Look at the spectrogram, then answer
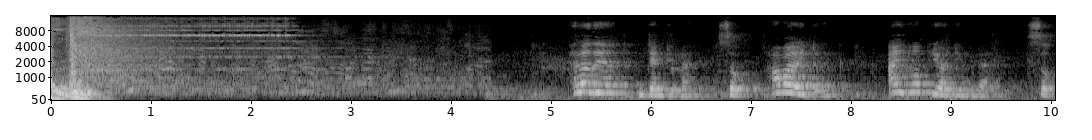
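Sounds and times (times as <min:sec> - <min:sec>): jingle ringing hit: 0:00.0 - 0:02.5
chatter of many voices: 0:00.4 - 0:05.9.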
